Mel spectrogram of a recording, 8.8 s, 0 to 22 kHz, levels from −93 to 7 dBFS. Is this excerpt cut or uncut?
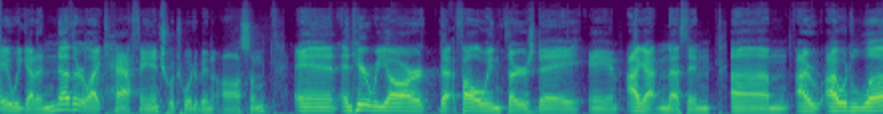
cut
